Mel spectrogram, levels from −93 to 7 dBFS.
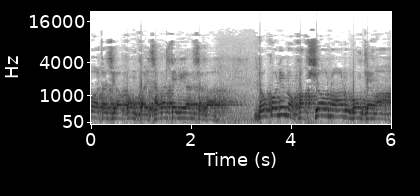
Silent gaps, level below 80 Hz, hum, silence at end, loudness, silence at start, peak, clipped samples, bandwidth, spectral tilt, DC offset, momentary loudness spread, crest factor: none; -44 dBFS; none; 0 s; -13 LUFS; 0 s; 0 dBFS; 0.1%; 13 kHz; -5.5 dB/octave; under 0.1%; 4 LU; 12 dB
